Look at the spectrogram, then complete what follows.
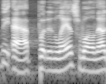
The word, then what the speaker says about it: Wallnau: app put in Lance wall now w-a-l-l-n-a-u pronounced wall now like build the wall now and you put you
